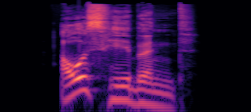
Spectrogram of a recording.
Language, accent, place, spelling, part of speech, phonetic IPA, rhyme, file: German, Germany, Berlin, aushebend, verb, [ˈaʊ̯sˌheːbn̩t], -aʊ̯sheːbn̩t, De-aushebend.ogg
- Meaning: present participle of ausheben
